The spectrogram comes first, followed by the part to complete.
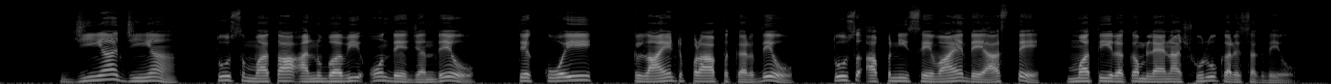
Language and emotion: Dogri, neutral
